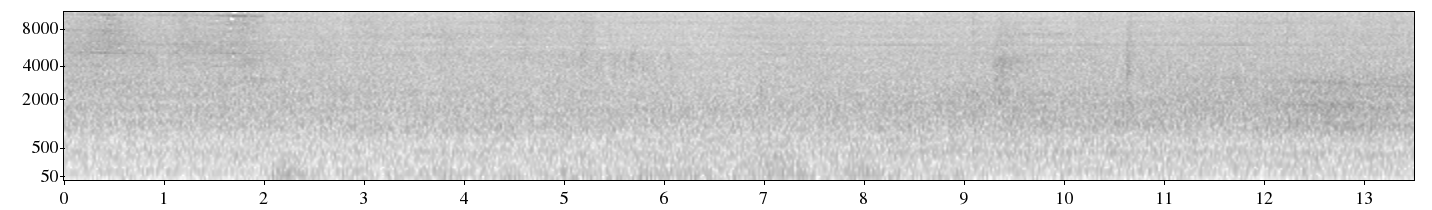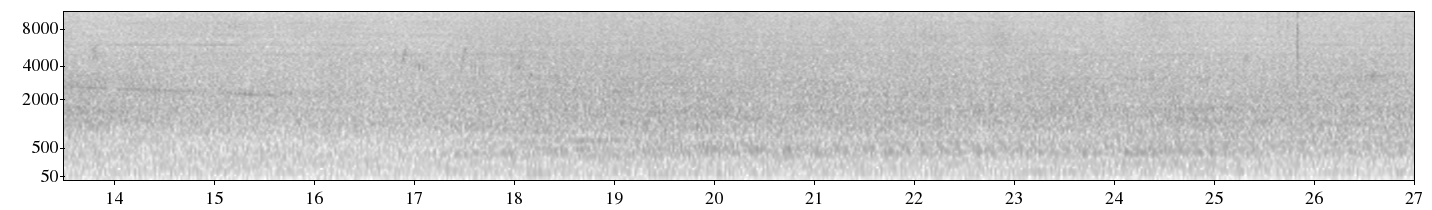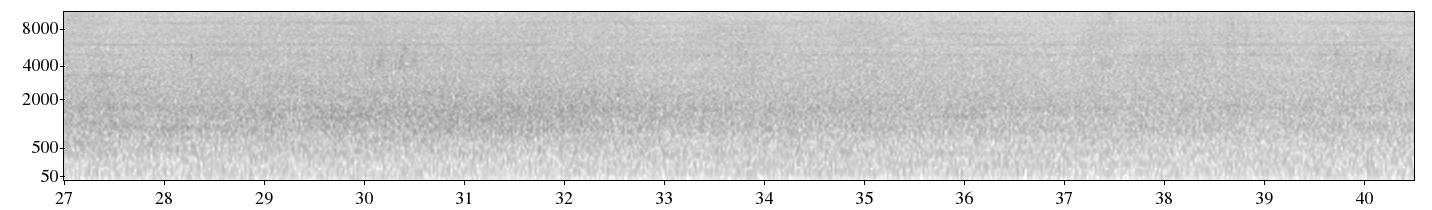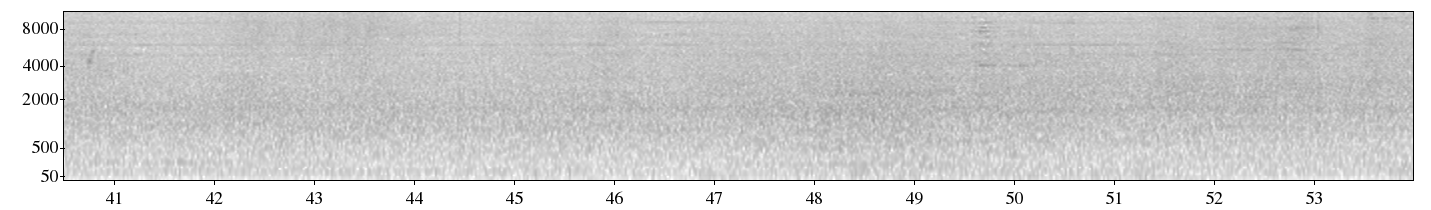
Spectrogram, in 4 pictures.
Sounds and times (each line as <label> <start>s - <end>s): TRAFFIC 0.0s - 53.9s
